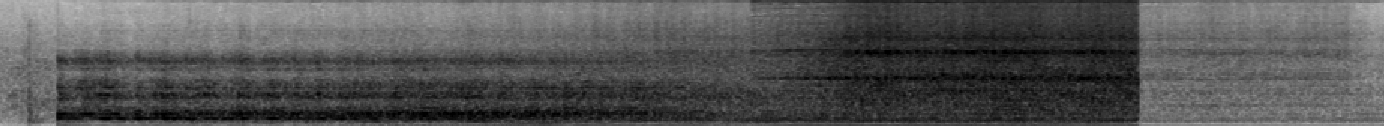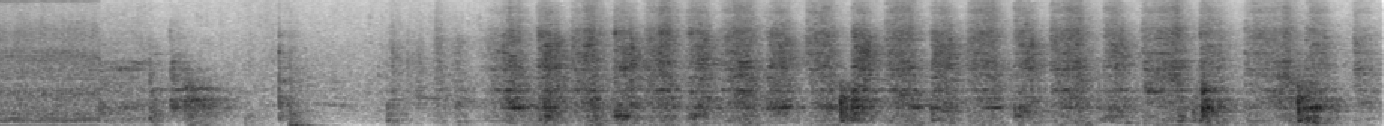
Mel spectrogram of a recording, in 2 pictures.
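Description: A drill bores an angled hole in wood held in a plywood jig with wedges underneath; a loud, steady motor whine runs and stops abruptly, followed by quieter rhythmic scraping and handling noises.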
